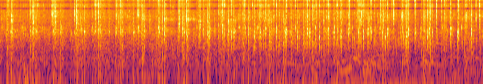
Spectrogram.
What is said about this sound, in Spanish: Así que le vamos a brindar un aplauso a Don Nino Dagatti, donde quiera que esté, y seguramente nos está acompañando.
